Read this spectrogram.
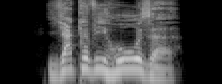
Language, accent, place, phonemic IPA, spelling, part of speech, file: German, Germany, Berlin, /ˈjakə vi ˈhoːzə/, Jacke wie Hose, phrase, De-Jacke wie Hose.ogg
- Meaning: six of one, half a dozen of the other, all the same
